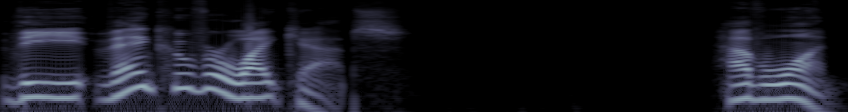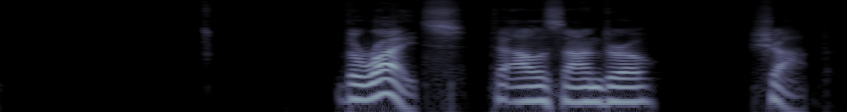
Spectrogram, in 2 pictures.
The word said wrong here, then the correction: Schopf: Schopp? I'm really having trouble with the name. I don't know why. Like, we have the proper pronunciation back. – We have it. – It's Schopf, isn't it? – Schopf.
